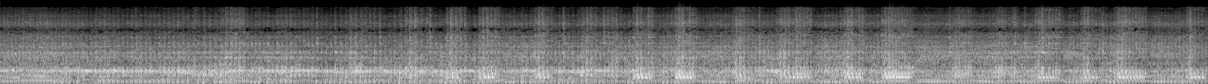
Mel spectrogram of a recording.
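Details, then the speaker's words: 1983 Honda ATC 70, cold start after sitting more than 10 years, carb rebuilt, side cover off: the small single sputters with uneven putting and dips in the beat. Owner thinks it runs weak and suspects the carb needs Seafoam; weak running, unconfirmed. "sounds like I still sounds like it's running weed I'm probably going to have to run some seao through the carb"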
